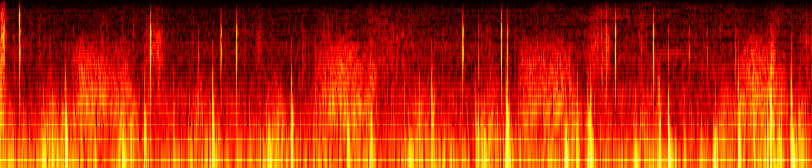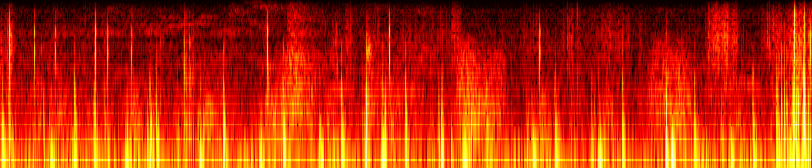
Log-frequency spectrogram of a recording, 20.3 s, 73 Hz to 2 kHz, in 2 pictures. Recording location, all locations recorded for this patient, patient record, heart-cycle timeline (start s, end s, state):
aortic valve (AV)
aortic valve (AV)+pulmonary valve (PV)+tricuspid valve (TV)+mitral valve (MV)
#Age: Child
#Sex: Male
#Height: 130.0 cm
#Weight: 30.3 kg
#Pregnancy status: False
#Murmur: Present
#Murmur locations: aortic valve (AV)+mitral valve (MV)+pulmonary valve (PV)+tricuspid valve (TV)
#Most audible location: mitral valve (MV)
#Systolic murmur timing: Holosystolic
#Systolic murmur shape: Plateau
#Systolic murmur grading: II/VI
#Systolic murmur pitch: Low
#Systolic murmur quality: Blowing
#Diastolic murmur timing: nan
#Diastolic murmur shape: nan
#Diastolic murmur grading: nan
#Diastolic murmur pitch: nan
#Diastolic murmur quality: nan
#Outcome: Normal
#Campaign: 2015 screening campaign
0.00	3.02	unannotated
3.02	3.32	diastole
3.32	3.46	S1
3.46	3.60	systole
3.60	3.72	S2
3.72	4.30	diastole
4.30	4.42	S1
4.42	4.58	systole
4.58	4.70	S2
4.70	5.10	diastole
5.10	5.24	S1
5.24	5.38	systole
5.38	5.50	S2
5.50	6.02	diastole
6.02	6.16	S1
6.16	6.32	systole
6.32	6.44	S2
6.44	7.04	diastole
7.04	7.16	S1
7.16	7.30	systole
7.30	7.42	S2
7.42	7.92	diastole
7.92	8.02	S1
8.02	8.20	systole
8.20	8.32	S2
8.32	8.90	diastole
8.90	9.04	S1
9.04	9.20	systole
9.20	9.30	S2
9.30	9.88	diastole
9.88	10.04	S1
10.04	10.16	systole
10.16	10.26	S2
10.26	10.76	diastole
10.76	10.90	S1
10.90	11.06	systole
11.06	11.18	S2
11.18	11.72	diastole
11.72	11.86	S1
11.86	12.00	systole
12.00	12.12	S2
12.12	12.64	diastole
12.64	12.76	S1
12.76	12.92	systole
12.92	13.06	S2
13.06	13.37	diastole
13.37	13.51	S1
13.51	13.69	systole
13.69	13.79	S2
13.79	14.11	diastole
14.11	14.23	S1
14.23	14.41	systole
14.41	14.49	S2
14.49	14.70	diastole
14.70	14.82	S1
14.82	14.94	systole
14.94	15.10	S2
15.10	15.60	diastole
15.60	15.76	S1
15.76	15.92	systole
15.92	16.08	S2
16.08	16.74	diastole
16.74	16.90	S1
16.90	17.06	systole
17.06	17.17	S2
17.17	17.56	diastole
17.56	17.72	S1
17.72	17.90	systole
17.90	18.02	S2
18.02	18.48	diastole
18.48	20.30	unannotated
